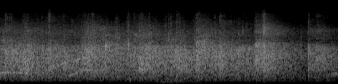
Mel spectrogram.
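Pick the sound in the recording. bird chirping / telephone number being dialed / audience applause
audience applause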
